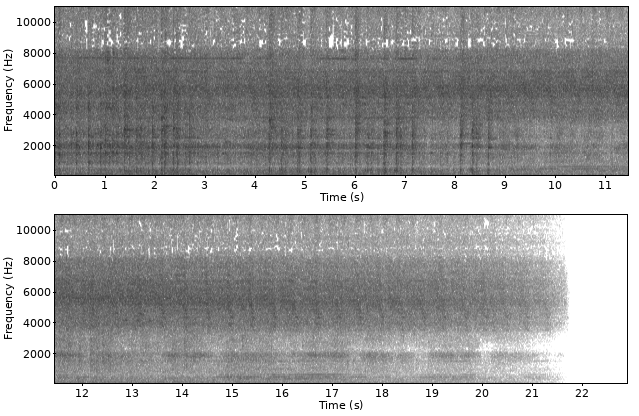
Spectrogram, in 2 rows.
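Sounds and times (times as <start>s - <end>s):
train wheels clicking over rail joints: 0.0s - 18.5s
train rumble: 0.0s - 21.5s.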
